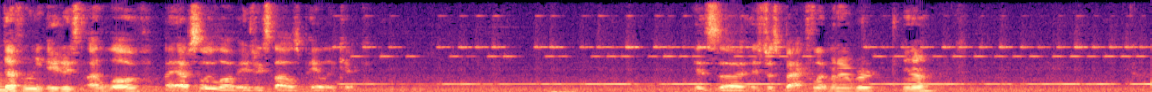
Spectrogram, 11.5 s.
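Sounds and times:
speech: 0:00.0 - 0:03.8, 0:07.0 - 0:09.5
bell being rung: 0:03.4 - 0:11.5.

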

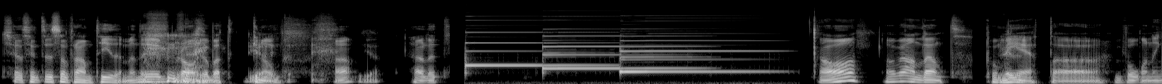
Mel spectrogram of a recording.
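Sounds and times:
speech: 0:00.0 - 0:04.6, 0:08.2 - 0:11.6
laughter: 0:01.4 - 0:02.2
doorbell or elevator chime: 0:04.7 - 0:08.0.

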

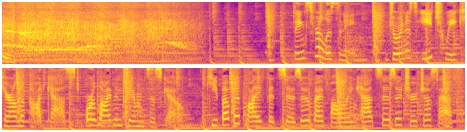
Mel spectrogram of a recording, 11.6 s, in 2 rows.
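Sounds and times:
audience applause: 0:00.0 - 0:02.6
speech: 0:03.6 - 0:11.5.

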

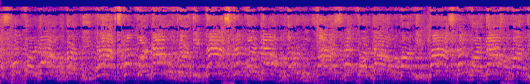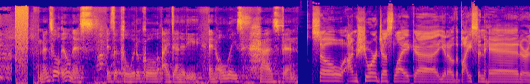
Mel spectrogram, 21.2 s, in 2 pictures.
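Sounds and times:
crowd chanting in an office: 0:00.0 - 0:10.9
speech: 0:00.2 - 0:00.6, 0:11.4 - 0:21.1.

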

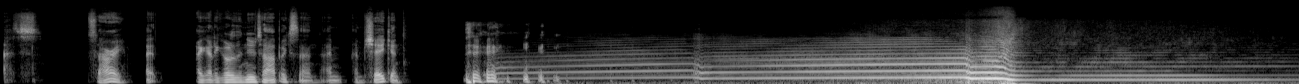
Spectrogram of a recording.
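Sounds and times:
speech: 0:00.1 - 0:00.4, 0:01.0 - 0:05.7
laughter: 0:04.7 - 0:05.7
Yamaha MT-09 with full Arrow exhaust system making a flyby: 0:04.9 - 0:12.9.

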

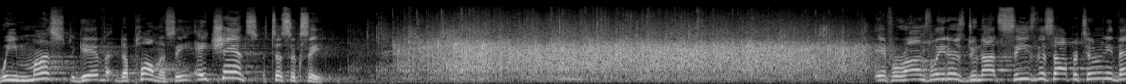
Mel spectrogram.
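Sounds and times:
speech: 0:00.0 - 0:04.0, 0:08.8 - 0:11.2
audience applause: 0:03.5 - 0:08.8.

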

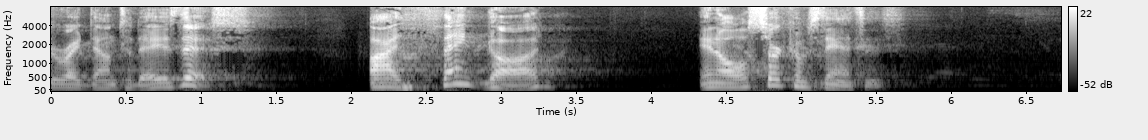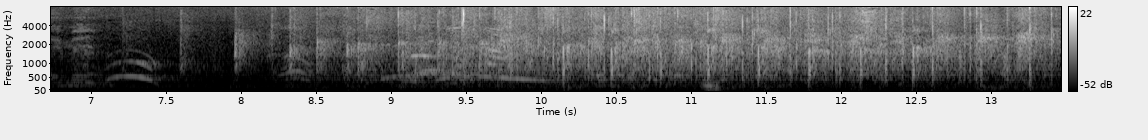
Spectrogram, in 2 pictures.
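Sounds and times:
speech: 0:00.0 - 0:01.4, 0:02.1 - 0:03.4, 0:04.3 - 0:05.7
whoops or chirpy vocal sounds: 0:07.1 - 0:07.6, 0:09.0 - 0:10.1
soft respectful golf clap applause: 0:07.6 - 0:13.4.

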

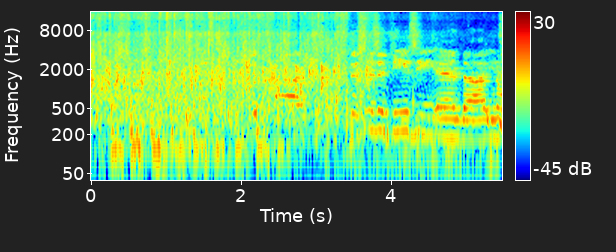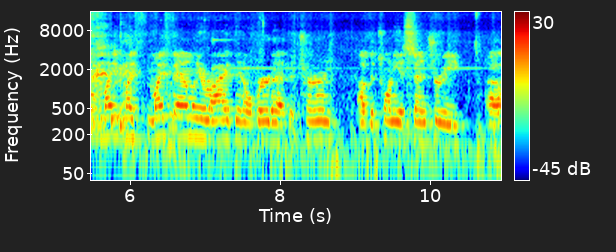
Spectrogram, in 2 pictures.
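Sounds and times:
audience applause: 0:00.0 - 0:03.9
speech: 0:03.5 - 0:10.9.

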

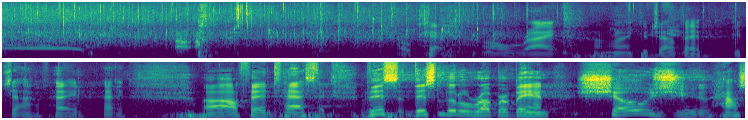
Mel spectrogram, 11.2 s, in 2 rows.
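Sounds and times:
audience clapping hands: 0:00.0 - 0:05.3
speech: 0:01.3 - 0:01.8, 0:03.0 - 0:11.1.

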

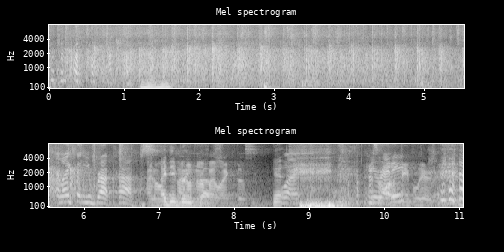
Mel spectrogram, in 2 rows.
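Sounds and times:
live audience applause: 0:00.0 - 0:06.6
speech: 0:01.2 - 0:01.8, 0:06.1 - 0:11.0
laughter: 0:10.6 - 0:11.0.

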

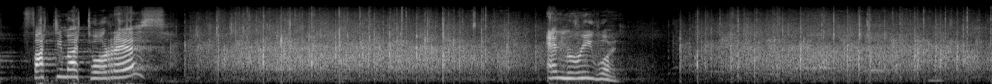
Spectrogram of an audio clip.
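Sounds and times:
speech: 0:00.4 - 0:01.6, 0:05.5 - 0:06.3
audience applause: 0:01.8 - 0:05.8, 0:06.7 - 0:09.9.

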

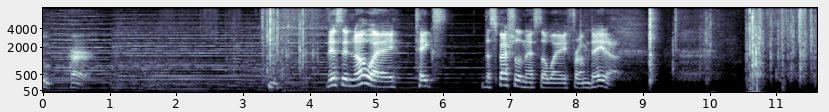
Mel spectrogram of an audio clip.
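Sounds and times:
speech: 0:00.0 - 0:00.8, 0:03.4 - 0:03.6, 0:04.3 - 0:08.7
paper rattling: 0:03.3 - 0:04.3, 0:10.5 - 0:11.5.

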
